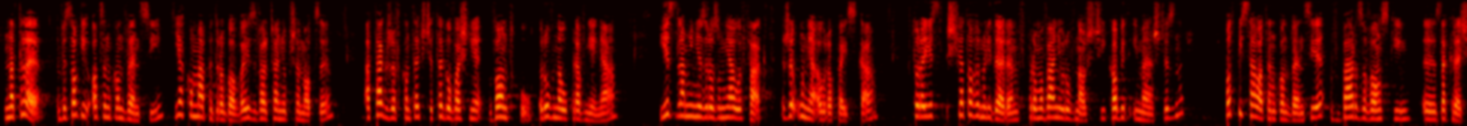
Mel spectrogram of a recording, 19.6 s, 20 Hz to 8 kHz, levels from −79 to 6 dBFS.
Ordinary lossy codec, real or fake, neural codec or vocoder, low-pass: none; real; none; none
